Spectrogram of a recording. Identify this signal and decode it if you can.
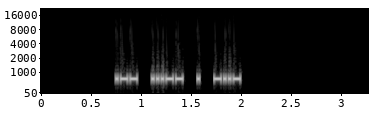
Morse code, heard as a keyed tone, about 52 wpm, spaced as for 37 wpm, 700 Hz. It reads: W3EX
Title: USA Call Signs - 4 Characters - 2x Character Spacing - 50wpm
